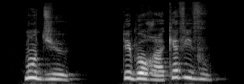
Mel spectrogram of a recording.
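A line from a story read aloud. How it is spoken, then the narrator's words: Terrified cry. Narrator (French): s'écria la fille du diable épouvantée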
